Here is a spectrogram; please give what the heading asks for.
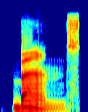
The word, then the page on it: banns: British English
